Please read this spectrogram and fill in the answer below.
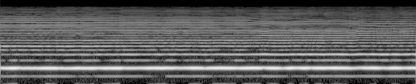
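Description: A man reciting a naat, holding one long, steady sung note on a single pitch without a break.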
